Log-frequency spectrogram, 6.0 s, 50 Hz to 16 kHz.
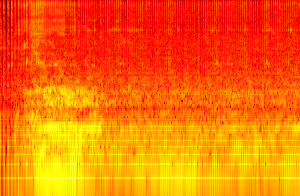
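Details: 2011 Toro Recycler 20376 single-cylinder mower after blade brake cable replacement, started before idle-spring tab adjustment, little gas in tank; surges after start then low, uneven wavering beat; low hunting idle, carburetion suspected, Seafoam planned.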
